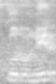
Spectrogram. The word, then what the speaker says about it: কারানি: আর কারানি, কুরুনি না, কারানি, কারান হলো একটা গোত্রের নাম। এখন গোত্রের দিকে নিসবত করে বলা হচ্ছে কারানি, মানে কারানের অধিবাসী।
